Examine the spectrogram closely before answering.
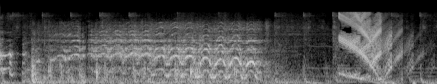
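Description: A horse whinnies with a long, shaky, wavering call, falls briefly quiet, then lets out a second loud, high neigh that sweeps downward, with hooves clip-clopping beneath, clear.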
